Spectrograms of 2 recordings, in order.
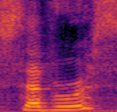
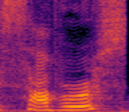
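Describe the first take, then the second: First: The first vowel sounds like eh. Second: The first vowel sounds like ah. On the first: The speaker calls it right. "I always struggle with Severus" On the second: The speaker calls it wrong. "I used to say Saverus"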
